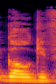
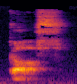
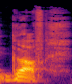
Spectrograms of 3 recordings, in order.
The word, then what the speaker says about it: Gough: G-O-U-G-H. – Goff. – Ju mer jag uttalar det här namnet så får jag känslan av att det kanske inte är Gogg. Det är inte fan Gogg vi pratar om här utan det kanske är Goff. – Ja, det kan nog vara en bra gissning. Det är G-O-U-G-H.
